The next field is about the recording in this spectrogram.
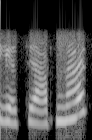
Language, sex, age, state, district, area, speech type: Bengali, female, 30-45, West Bengal, Dakshin Dinajpur, urban, conversation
